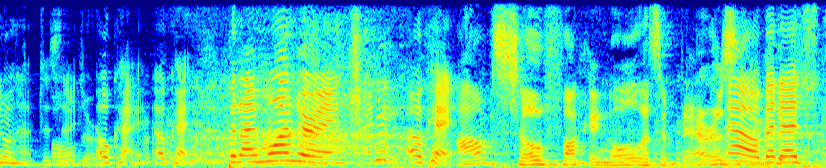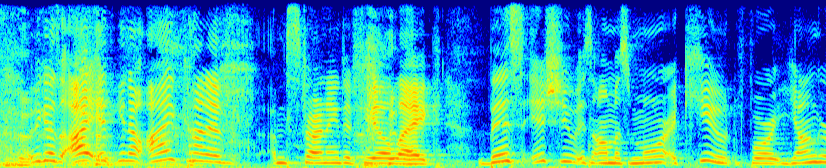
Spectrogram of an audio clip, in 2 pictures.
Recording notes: On Stage at Housing Works Bookstore Cafe. We've got clips from our events.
